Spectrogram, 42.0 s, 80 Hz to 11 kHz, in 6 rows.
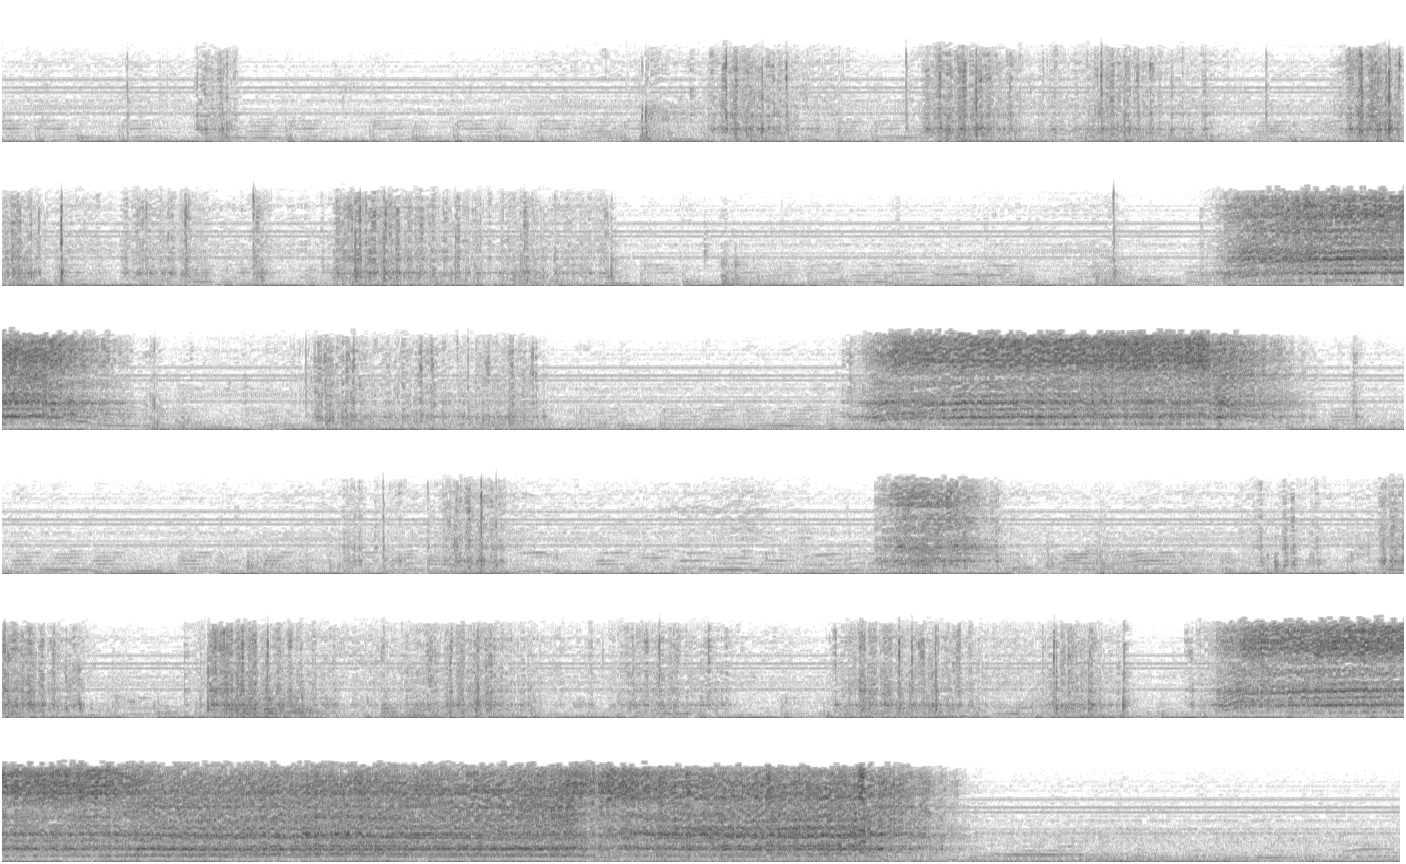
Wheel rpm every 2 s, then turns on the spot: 0, 10, 20, 20, 20, 0, 60, 30, 10, 110, 20, 10, 20, 10, 20, 20, 20, 130, 160, 110, 0.
4-10 14-16 22-34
